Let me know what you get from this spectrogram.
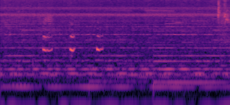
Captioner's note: chirping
